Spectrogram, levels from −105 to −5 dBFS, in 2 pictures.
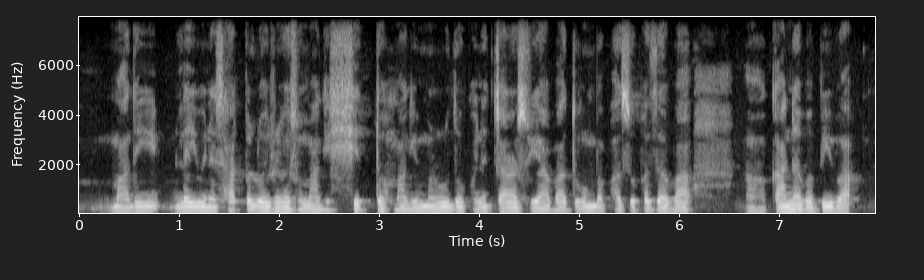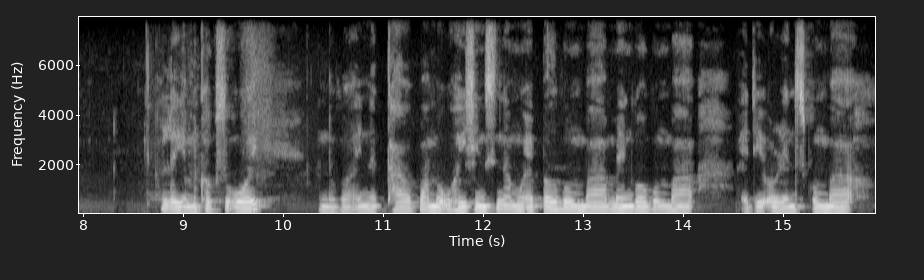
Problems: none marked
